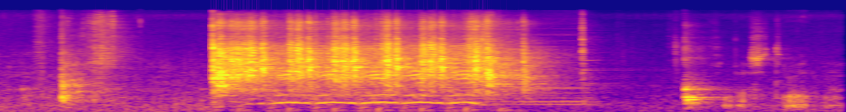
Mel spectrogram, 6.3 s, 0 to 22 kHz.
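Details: Vespa GTS 250ie scooter that won't start. The starter cranks with an even pulse about three times a second but the engine never fires; the cause is unknown.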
